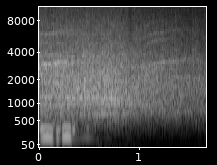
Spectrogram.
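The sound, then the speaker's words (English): A short burst of clapping applause, a dense crackle that starts strong and gradually tapers off over under two seconds, with a brief voice sounding at the very start. “Oh, you got an applause.”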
